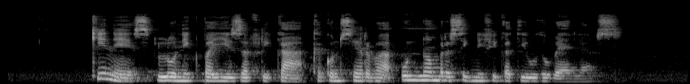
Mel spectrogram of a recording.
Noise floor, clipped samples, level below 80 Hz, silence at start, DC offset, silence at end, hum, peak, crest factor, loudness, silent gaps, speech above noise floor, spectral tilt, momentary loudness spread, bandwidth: -62 dBFS; under 0.1%; -72 dBFS; 0.9 s; under 0.1%; 0.7 s; none; -6 dBFS; 18 dB; -23 LUFS; none; 40 dB; -5 dB/octave; 12 LU; 11.5 kHz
